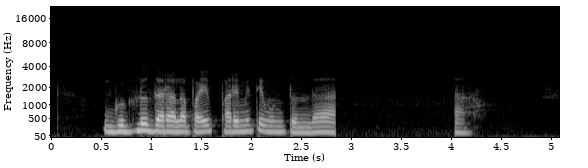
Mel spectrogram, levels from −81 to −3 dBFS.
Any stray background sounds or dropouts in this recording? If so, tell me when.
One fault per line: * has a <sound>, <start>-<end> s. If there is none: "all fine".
all fine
